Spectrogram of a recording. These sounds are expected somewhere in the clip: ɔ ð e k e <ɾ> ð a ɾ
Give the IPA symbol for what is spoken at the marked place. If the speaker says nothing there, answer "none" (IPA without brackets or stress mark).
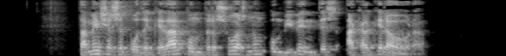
none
